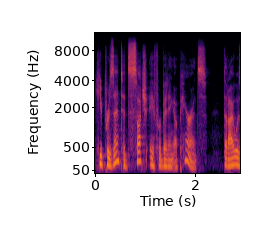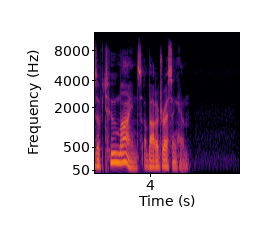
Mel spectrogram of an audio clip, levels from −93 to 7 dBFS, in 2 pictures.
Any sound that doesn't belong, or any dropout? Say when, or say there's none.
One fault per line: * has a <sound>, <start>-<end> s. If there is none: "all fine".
all fine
